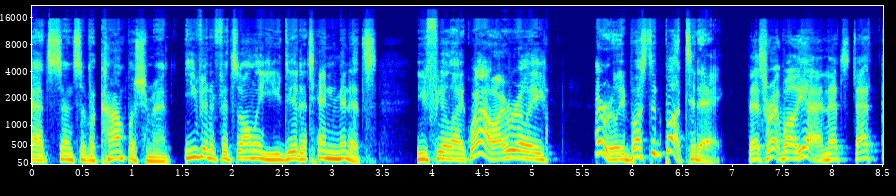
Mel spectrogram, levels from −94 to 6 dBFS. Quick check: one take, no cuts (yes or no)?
no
